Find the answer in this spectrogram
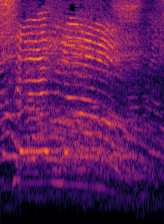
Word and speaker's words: cello: will show you is the lowest instrument, the lowest sounding instrument in our string ensemble, and it rhymes with jello. It's called the cello.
